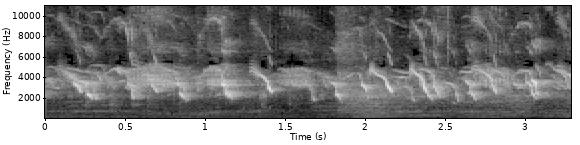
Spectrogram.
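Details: Newly obtained domestic chicks under brooding heat, calling with loud, clear peeps. Each note drops steeply in pitch, repeated in quick uneven bursts by several birds at once.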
